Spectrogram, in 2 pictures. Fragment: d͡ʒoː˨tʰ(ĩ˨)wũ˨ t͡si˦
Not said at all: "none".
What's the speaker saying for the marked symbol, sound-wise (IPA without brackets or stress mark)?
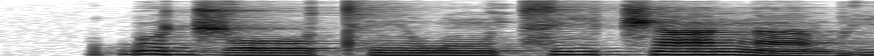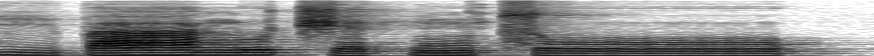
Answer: ĩ˨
